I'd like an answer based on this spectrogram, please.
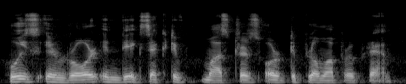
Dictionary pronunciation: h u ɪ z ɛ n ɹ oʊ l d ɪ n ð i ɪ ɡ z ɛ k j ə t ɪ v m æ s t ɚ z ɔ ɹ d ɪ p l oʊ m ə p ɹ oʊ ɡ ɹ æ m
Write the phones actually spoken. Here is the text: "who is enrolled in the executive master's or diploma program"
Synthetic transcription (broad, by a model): h u ɪ z ɛ n ɹ oʊ l d ɪ n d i ɪ ɡ z ɛ k j ə t ɪ v m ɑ s t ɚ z ɔ ɹ d ɪ p l oʊ m ə p ɹ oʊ ɡ ɹ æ m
